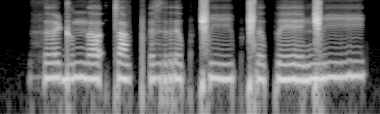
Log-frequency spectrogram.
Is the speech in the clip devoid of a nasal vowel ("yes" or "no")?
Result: yes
